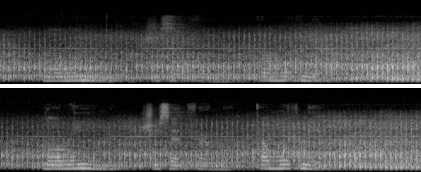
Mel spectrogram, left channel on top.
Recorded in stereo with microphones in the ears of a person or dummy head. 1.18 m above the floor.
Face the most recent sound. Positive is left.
turn(degrees=-55)  # may be behind; listen again after turning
